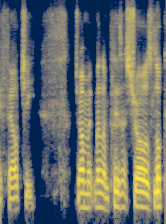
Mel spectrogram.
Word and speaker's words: Fauci: Yeah, but it's spelt like Faucci or something, eh? But I think it's pronounced like what you've got there, Fauci.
